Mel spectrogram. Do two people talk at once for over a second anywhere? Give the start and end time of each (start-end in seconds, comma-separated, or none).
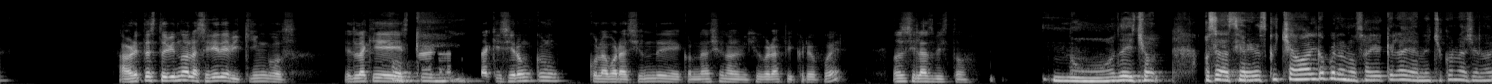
none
